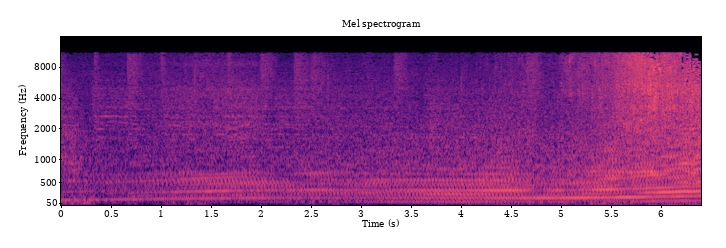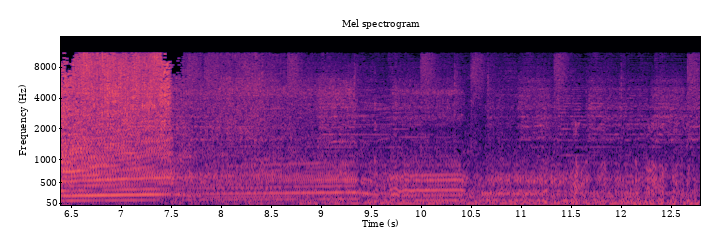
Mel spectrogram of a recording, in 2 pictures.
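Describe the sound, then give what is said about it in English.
A loud street-legal race car engine accelerates while giving rides around the roads, its pitch climbing through the gears and roaring hardest midway before easing into a steadier rumble, with no one talking. “So he was down here with us in the street legal car, met with some of the Houston Texans, and we've been giving them rides around the roads here.”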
